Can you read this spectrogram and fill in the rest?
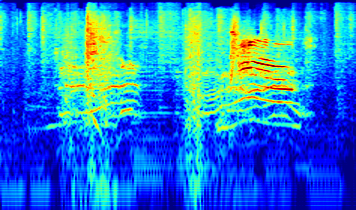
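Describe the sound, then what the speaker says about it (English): A pet cat gives two drawn-out meows close by with a short pause between them, the second rising and wavering. "This is my cat."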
